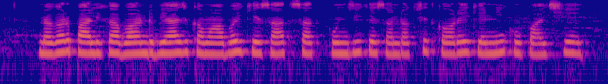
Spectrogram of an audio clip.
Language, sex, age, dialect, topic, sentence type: Maithili, female, 25-30, Eastern / Thethi, banking, statement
